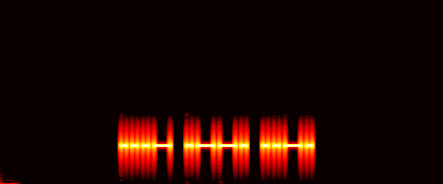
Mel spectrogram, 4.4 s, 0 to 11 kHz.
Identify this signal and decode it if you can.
Morse code, heard as a keyed tone, about 21 wpm, 700 Hz. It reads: VPF
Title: USA Call Sign Postfixes - 3 Letters 22wpm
